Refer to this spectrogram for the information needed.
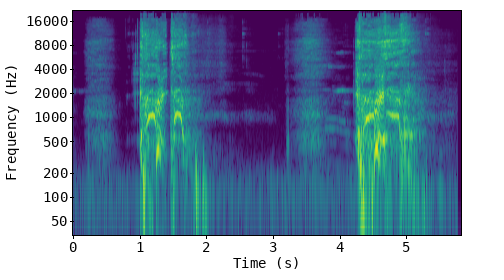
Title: me coughing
